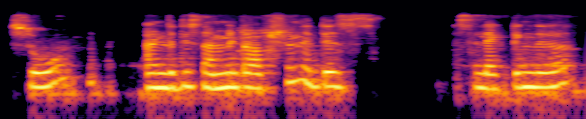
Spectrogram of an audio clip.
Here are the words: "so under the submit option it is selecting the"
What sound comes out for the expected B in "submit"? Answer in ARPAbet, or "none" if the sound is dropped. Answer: none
